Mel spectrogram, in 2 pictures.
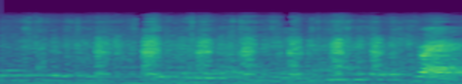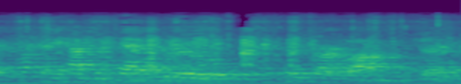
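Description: Dog panting quickly and close to the microphone, about four breaths a second, in the first half, followed by wavering voice-like sounds.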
